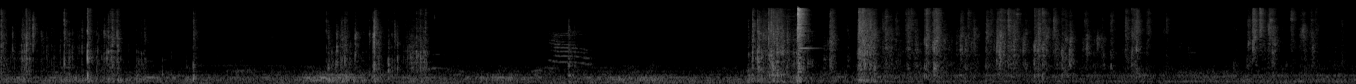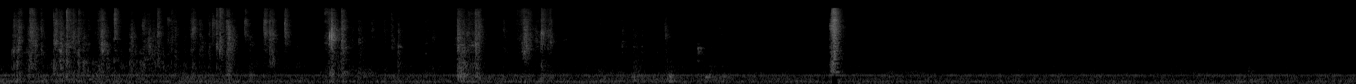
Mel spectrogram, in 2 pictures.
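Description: Small plastic packet rustling and crinkling in bursts, with scattered light clicks and taps, as mini marshmallows are handled and dropped onto a glass of chocolate drink. A sharp click stands out about a third of the way through, another near the end, then the handling quietens.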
